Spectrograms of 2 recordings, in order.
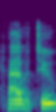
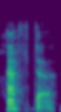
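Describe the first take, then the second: First: It is said in full with a V sound. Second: It is shortened with an F sound.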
